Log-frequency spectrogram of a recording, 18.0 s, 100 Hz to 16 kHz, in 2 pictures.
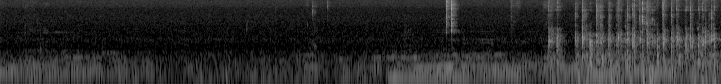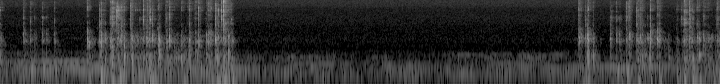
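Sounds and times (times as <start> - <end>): typing on a keyboard: 6.8 - 12.0, 16.2 - 18.0.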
